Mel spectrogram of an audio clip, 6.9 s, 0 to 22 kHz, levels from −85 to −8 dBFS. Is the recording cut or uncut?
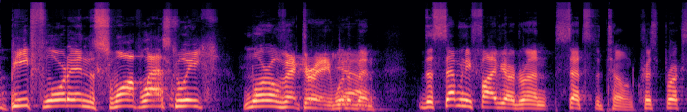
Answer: uncut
